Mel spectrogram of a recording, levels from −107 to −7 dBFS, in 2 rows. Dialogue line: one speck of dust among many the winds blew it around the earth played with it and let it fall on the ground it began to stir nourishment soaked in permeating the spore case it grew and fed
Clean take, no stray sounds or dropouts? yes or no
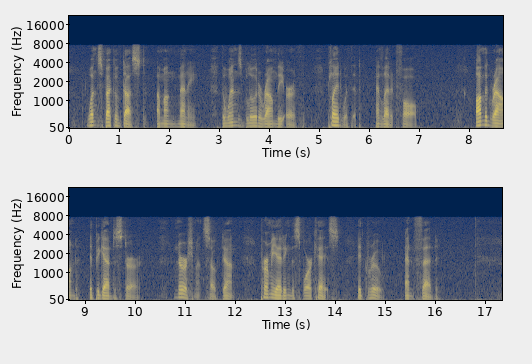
yes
